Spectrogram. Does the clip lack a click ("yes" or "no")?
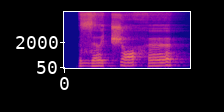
yes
